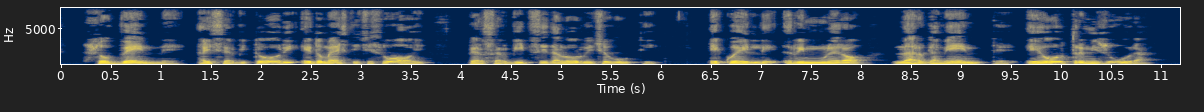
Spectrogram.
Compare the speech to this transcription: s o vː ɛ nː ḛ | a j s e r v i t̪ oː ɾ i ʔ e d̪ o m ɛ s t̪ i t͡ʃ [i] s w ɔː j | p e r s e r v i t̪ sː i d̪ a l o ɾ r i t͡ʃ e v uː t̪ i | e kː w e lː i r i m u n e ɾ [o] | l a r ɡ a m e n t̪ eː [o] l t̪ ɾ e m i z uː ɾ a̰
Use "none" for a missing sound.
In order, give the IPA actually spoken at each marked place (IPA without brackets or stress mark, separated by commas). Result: i, ɔ, o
